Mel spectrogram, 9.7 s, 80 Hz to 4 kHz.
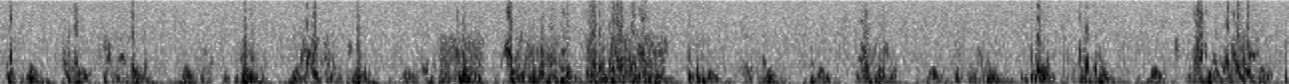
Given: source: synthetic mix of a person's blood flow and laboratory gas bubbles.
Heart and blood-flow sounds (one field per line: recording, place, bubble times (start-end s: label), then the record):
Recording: Doppler ultrasound of blood flow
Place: precordium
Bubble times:
0.02-0.13 s: bubbles
0.45-0.68 s: bubbles
0.73-1.04 s: bubbles
1.06-1.11 s: bubbles
1.50-1.61 s: bubbles
1.78-2.01 s: bubbles
2.16-2.54 s: bubbles
2.60-2.77 s: bubbles
3.16-3.64 s: bubbles
3.75-4.30 s: bubbles
4.36-5.03 s: bubbles
5.13-5.33 s: bubbles
5.42-5.65 s: bubbles
5.71-5.75 s: bubbles
6.06-6.14 s: bubbles
6.41-6.72 s: bubbles
7.12-7.48 s: bubbles
7.65-7.90 s: bubbles
7.98-8.32 s: bubbles
8.79-8.84 s: bubbles
8.91-9.46 s: bubbles
9.59-9.67 s: bubbles
From the record:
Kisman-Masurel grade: 243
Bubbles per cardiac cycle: several, 3 to 8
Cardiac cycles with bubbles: 100%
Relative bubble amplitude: loud (0.450 to 0.775)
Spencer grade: 3 (all of the cardiac periods contain showers or single bubble signals, but not dominating or overriding the cardiac motion signals)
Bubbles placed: anywhere in the cardiac cycle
